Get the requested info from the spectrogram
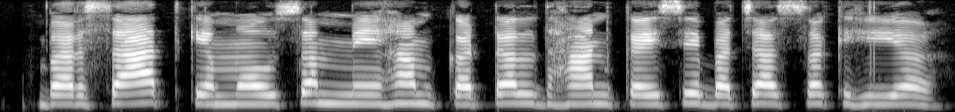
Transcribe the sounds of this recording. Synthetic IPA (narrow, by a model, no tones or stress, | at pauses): bəɾsat̪kemɔʊsəmːeɦəmkəʈəld̪ʱankəɪsebət͡ʃasəkɦijə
